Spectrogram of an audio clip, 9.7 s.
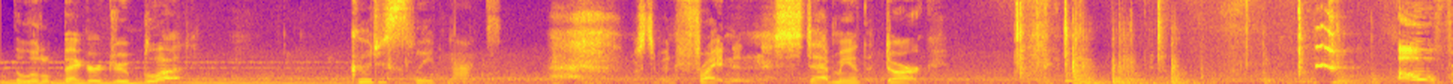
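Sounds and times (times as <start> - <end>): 
speech: 0.1 - 1.4, 2.3 - 6.3, 6.9 - 7.8, 8.9 - 9.6
window rattling in its frame from a bird: 6.6 - 9.6.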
